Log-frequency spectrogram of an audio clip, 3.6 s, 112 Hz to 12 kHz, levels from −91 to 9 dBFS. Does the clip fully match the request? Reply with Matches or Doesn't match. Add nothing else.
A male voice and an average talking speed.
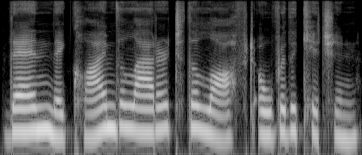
Doesn't match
